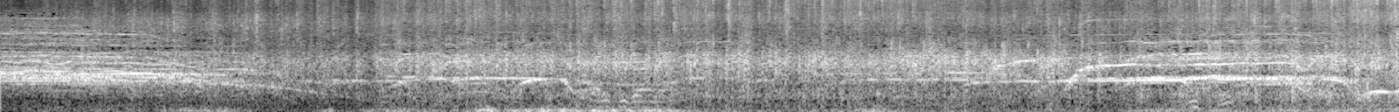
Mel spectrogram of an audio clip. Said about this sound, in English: And then an even bigger cheer now you've warmed up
